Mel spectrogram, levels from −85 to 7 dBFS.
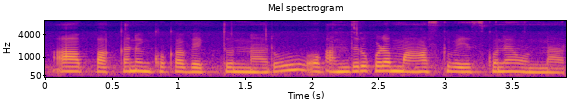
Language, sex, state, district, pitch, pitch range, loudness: Telugu, female, Andhra Pradesh, Guntur, 205 Hz, 195-215 Hz, -17 LUFS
